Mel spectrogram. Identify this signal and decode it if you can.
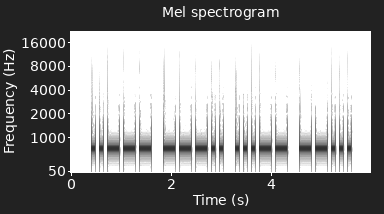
Morse code, heard as a keyed tone, about 15 wpm, 700 Hz. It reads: 2837
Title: Common Cut Numbers - 4-Digit 15wpm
